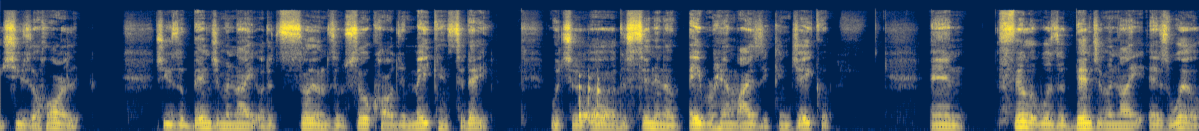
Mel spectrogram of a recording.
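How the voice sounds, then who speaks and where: The man talks at a moderate pace, his intonation monotone and flat. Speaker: religious commentator. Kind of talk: scripture commentary. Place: home room. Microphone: phone near.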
